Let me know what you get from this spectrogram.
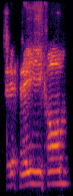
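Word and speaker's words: AECOM: we've had charts from Acom in my uh pronouncing that correctly Acom hey come okay and I was particularly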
